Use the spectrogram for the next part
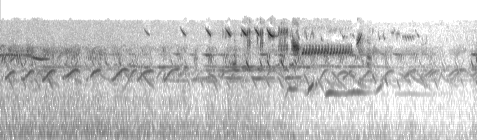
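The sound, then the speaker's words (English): Many birds in a garden chirp and tweet busily at once, a dense overlapping chorus of quick high calls and whistles, with a low rumble of background noise beneath and no talking. “Perkins, gave Imogene a donut, then decked her out with several more and sent her into the garden to feed the birds.”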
